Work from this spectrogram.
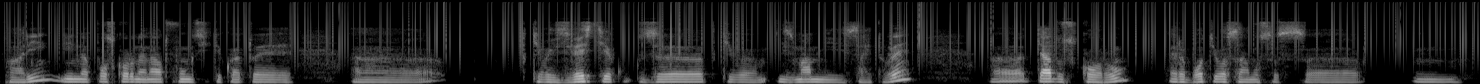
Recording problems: garbled, watery; badly; nothing above 7.5 kHz
crackle, like an old record; loud; 8 dB below the speech

